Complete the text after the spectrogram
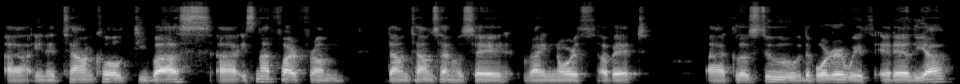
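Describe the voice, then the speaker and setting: A man in his thirties from Costa Rica with a Costa Rican accent, a Spanish teacher talking as a guest in a casual live-stream interview, halting with many fillers and restarts. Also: on the low side, little pitch movement, darkish tone.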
